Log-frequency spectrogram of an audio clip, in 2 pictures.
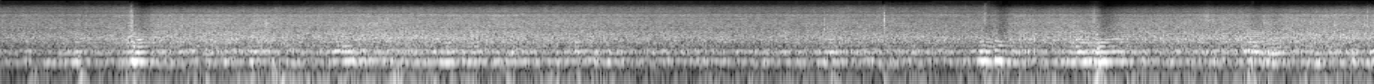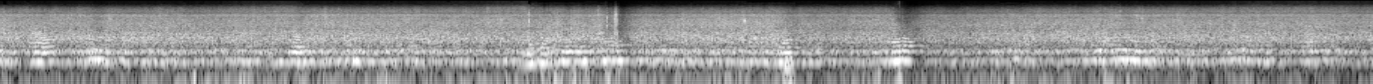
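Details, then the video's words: Thai cavity bees, a form of Asian honey bee, hum loudly and without pause as the swarm moves into a new hive box. The steady drone wavers gently in loudness and is broken by a few faint clicks and taps. "การเเยกรัง เเละเข้าอยู่ลังใหม่ ของผึ้งโพรงไทย"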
